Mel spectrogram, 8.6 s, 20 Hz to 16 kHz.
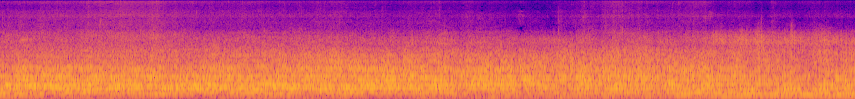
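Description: Jet noise from an F-35 Lightning II's single turbofan engine as the fighter flies overhead, a steady rushing sound at an even level.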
